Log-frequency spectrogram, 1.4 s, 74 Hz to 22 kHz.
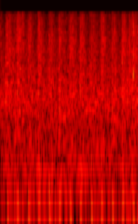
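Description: A PKP machine gun fires in Battlefield 3 on the Metro map, a rapid even burst of sharp cracks with a steady rhythmic thump, loud and close through a short run of sustained automatic fire.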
